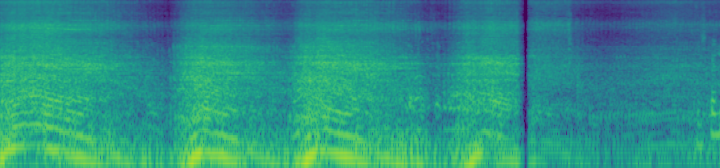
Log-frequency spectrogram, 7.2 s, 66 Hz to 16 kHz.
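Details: TVS Star City 110cc single-cylinder bike after repair of exhaust popping misfire, air filter lubricated and refitted: revs blipped up and down rise and fall cleanly, no popping or missing.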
